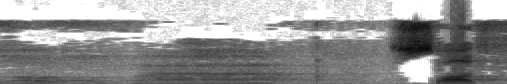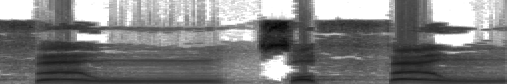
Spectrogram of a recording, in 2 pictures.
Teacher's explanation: Tebalkan karena sod setelah tanwin itu huruf sod tebal. Wajah rabbuka wal malaku soffan soffa.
